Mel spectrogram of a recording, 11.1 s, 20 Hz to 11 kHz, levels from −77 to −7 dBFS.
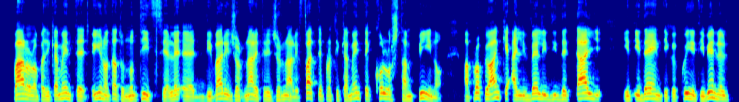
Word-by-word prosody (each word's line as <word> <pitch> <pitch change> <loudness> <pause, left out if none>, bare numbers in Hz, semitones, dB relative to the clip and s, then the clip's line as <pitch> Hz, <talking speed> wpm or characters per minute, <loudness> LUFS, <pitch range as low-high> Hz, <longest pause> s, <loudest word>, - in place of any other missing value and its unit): parlano 140 -4 +6
praticamente 125 +1 -1
c - - -19
io 155 +5 +1
ho - - 0
notato 120 -2 -1
notizie, 125 -2 -3
le 135 +5 +1
ehm, 110 -3 -1
di 110 +2 -4
vari 145 +3 +2
giornali, 120 +4 -1
telegiornali, 120 -2 -3
fatte 165 -5 +2
praticamente 125 +4 -4
con 165 +5 -1
lo 145 -3 -2
stampino, 115 - -3 0.3
ma 110 - -2
proprio 170 -4 0
anche 170 +5 +4
a 130 - +3
livelli 130 +3 0
di 130 +1 -6
dettagli 135 +3 +3 0.3
id 120 +1 -6
identico 130 -6 +1
e - - -9
quindi 160 -6 +2
ti 115 -1 -4
viene 135 -7 +1
130 Hz, 170 wpm, -27 LUFS, 120-150 Hz, 0.3 s, parlano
